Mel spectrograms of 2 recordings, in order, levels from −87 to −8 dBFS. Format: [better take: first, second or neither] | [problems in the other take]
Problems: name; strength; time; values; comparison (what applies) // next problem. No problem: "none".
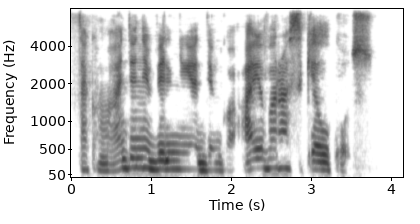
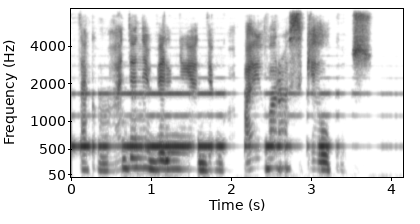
first | noise reduction (neural mask model RNNoise)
